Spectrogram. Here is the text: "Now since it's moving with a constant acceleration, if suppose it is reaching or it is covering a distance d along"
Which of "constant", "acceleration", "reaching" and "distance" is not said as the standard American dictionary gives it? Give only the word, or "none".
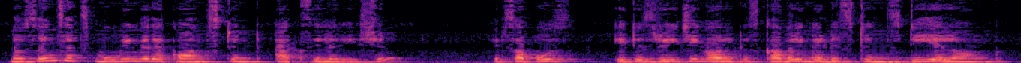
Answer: none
